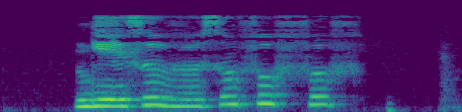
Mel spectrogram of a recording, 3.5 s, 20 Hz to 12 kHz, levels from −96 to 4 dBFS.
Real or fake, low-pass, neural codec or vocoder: real; 7.2 kHz; none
